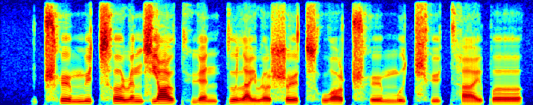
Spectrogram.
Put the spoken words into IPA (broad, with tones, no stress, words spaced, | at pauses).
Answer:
ʈ͡ʂʰɻ̩˥˧my˥˧ t͡sʰɤ˥˧ɻə˥˧nɕjɑ˥˩ʊ̯t̪ʰɥɛ˨˩n t̪u˥˩la˩ɪ̯ɻɤ˨˩ ʂɻ̩˥˩t͡sʰwɔ˧˥ ʈ͡ʂʰɻ̩˧˥ mu˧˥ t͡ɕʰy˨˩t̪ʰa˧˥ɪ̯ pɤ˥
